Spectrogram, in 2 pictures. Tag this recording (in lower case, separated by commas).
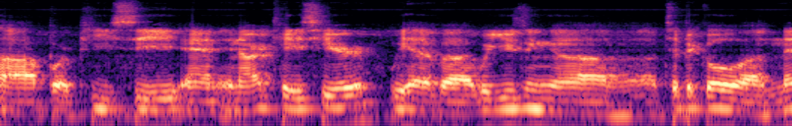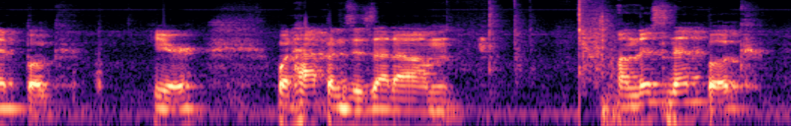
speech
